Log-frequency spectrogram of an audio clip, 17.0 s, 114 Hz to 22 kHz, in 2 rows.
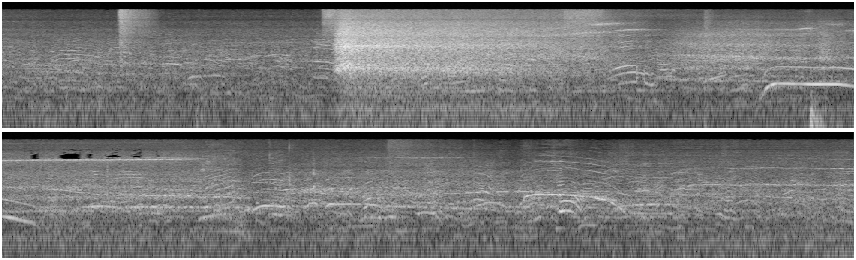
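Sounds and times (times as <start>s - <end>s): compressed air hissing: 3.2s - 7.6s.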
